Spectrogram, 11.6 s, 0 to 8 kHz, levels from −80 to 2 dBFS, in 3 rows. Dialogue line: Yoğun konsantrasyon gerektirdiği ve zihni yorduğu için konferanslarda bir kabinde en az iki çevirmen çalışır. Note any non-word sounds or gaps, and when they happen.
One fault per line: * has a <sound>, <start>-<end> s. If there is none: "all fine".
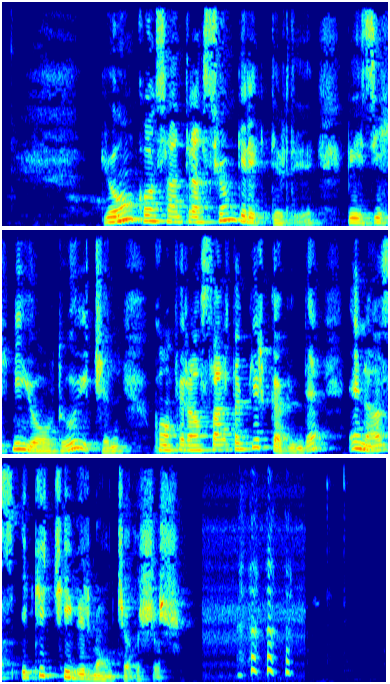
* has a laugh, 10.1-10.7 s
